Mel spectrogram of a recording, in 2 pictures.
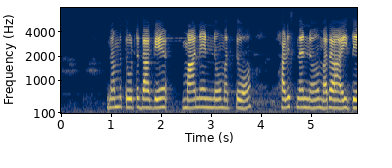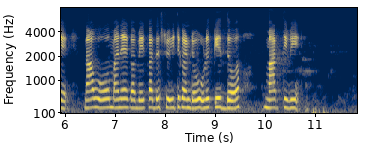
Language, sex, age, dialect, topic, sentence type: Kannada, female, 31-35, Central, agriculture, statement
